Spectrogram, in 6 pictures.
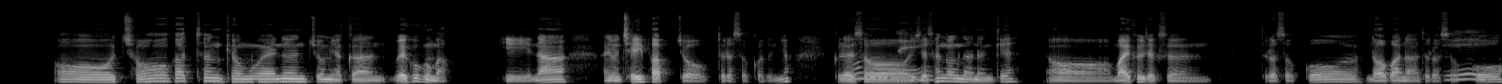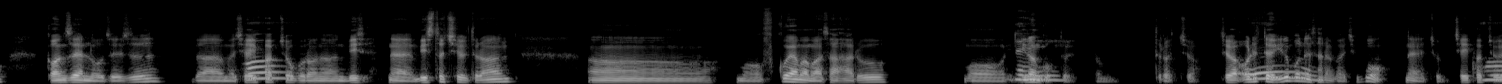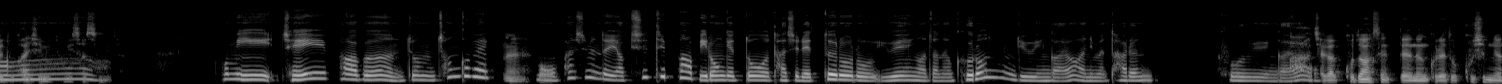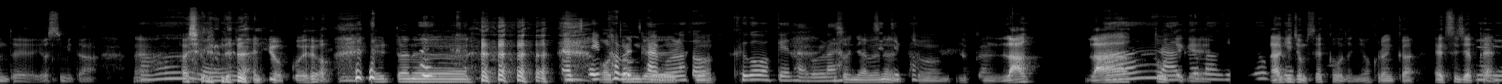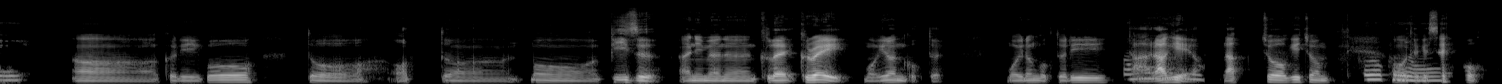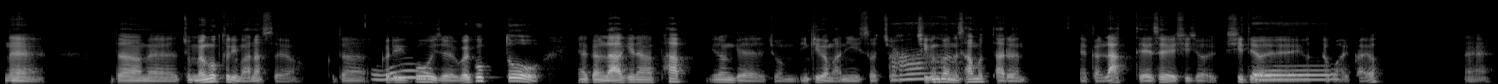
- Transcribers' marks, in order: other background noise; tapping; laugh; laughing while speaking: "제가 제이팝을"; laughing while speaking: "팔십 년대는 아니었고요"; laugh; laughing while speaking: "몰라요"
- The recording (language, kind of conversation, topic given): Korean, podcast, 어릴 때 들었던 노래 중 아직도 기억나는 곡이 있나요?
